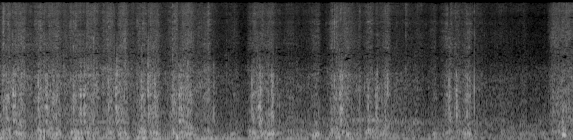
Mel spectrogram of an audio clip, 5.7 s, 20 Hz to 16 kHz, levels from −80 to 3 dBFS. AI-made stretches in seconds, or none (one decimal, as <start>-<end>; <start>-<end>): none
